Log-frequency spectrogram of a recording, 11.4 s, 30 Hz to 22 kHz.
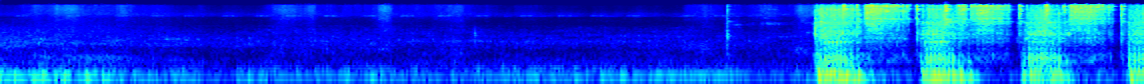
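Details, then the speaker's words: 1995 Ardisam 8900 auger, no primer bulb, full choke, ignition on: quiet pulls, then a few loud firing bursts that die after about a second each. Fuel system fault; needs carburetor, fuel line, filter and tank service. "There seems to be a problem with the fuel system. With the age of this thing, I'd say it's time for a good old-fashioned fuel system service."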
